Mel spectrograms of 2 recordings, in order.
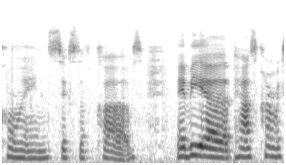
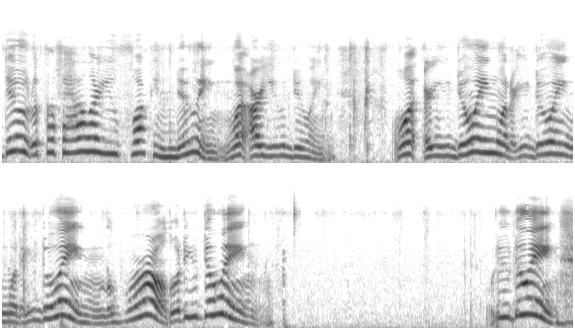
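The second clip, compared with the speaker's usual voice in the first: exasperated scolding; 4 semitones higher than usual. Retold or imitated. The divine scolding a person off their path, exasperated and rising. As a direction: keep asking what are you doing, building in exasperation. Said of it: "the Divine came in ... and was like".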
